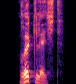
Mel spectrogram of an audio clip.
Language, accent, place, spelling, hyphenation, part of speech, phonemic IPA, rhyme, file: German, Germany, Berlin, Rücklicht, Rück‧licht, noun, /ˈrʏklɪçt/, -ɪçt, De-Rücklicht.ogg
- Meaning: 1. tail-light, taillamp 2. the tewel or arsehole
